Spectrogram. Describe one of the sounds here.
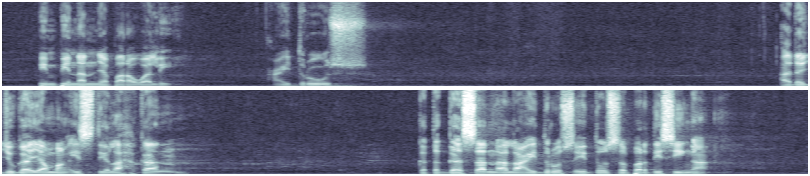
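A young man chants melodiously into a microphone, in phrases with pauses between them.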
